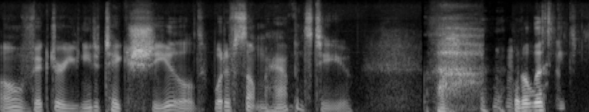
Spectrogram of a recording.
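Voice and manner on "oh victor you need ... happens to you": grumbled aside, muttered under breath. Narrating a character who grumbles at Victor as the party leaves: grumbling under his breath. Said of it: "you can hear him grumbling under his breath".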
